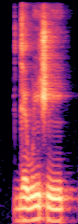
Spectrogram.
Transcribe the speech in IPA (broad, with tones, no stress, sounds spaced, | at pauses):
ɡ ɛ˧ w ĩ˦ ʃ ĩ˧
